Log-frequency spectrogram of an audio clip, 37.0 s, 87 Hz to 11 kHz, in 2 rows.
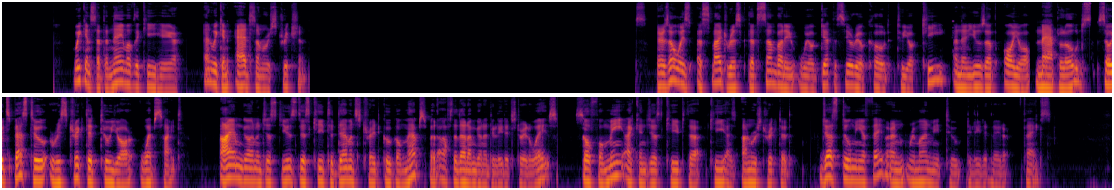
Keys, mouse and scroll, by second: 0.5 click, 6.0 click.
